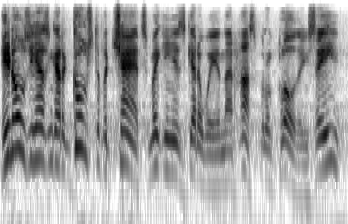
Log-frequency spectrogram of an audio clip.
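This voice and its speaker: An actor playing a sarcastic, edgy, talkative bus passenger in a needling, theatrical 1940s radio style. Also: male voice, high voice, big pitch swings, rapid-fire, bright, forceful tone, exaggerated voice. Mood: speculative, intense. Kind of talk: 1940s radio drama acting. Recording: dull, noisy 1940s radio recording.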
